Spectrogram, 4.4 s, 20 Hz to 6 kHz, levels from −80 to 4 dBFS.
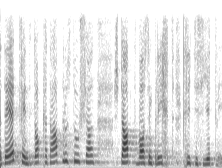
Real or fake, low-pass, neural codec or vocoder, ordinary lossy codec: real; 5.4 kHz; none; none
